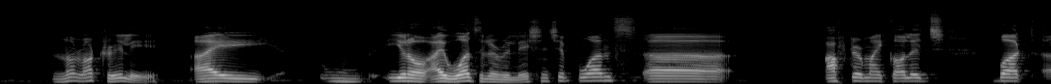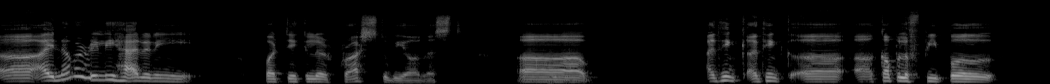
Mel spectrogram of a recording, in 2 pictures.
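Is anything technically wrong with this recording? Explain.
Yes. From 0.0 to 8.83 s, just before "college but uh", de-emphasis is applied wrongly: an unneeded treble cut rolls off about 13 dB by 10 kHz, leaving the speech dull and muffled.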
